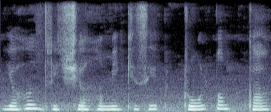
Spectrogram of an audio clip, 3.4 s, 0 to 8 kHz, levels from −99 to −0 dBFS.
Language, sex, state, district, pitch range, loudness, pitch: Hindi, female, Punjab, Fazilka, 225-240 Hz, -16 LUFS, 230 Hz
